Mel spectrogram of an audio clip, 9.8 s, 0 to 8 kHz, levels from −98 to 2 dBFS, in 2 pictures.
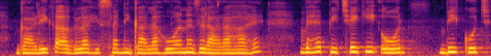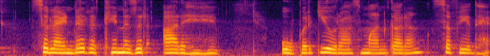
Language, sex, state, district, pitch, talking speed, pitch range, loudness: Hindi, female, Bihar, Darbhanga, 200 Hz, 160 wpm, 185-215 Hz, -15 LUFS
